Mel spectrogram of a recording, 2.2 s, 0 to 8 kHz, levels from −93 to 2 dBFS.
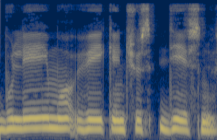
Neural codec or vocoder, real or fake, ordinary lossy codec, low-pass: none; real; AAC, 48 kbps; 7.2 kHz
